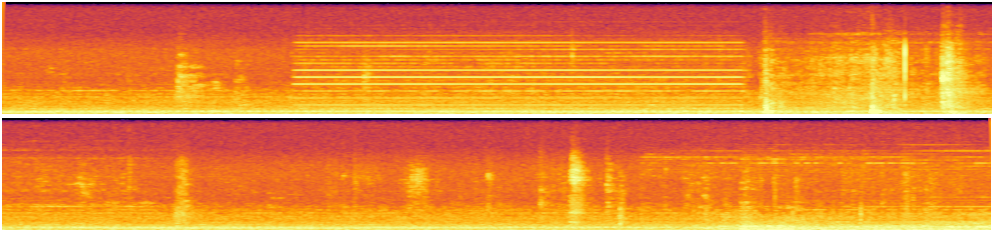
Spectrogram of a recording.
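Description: Transilien Line P train: a steady low rumble with a constant hum. A steady high-pitched tone sounds for about four seconds, followed by two sharp clicks, and the rumble grows louder near the end.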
